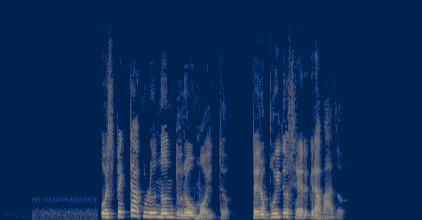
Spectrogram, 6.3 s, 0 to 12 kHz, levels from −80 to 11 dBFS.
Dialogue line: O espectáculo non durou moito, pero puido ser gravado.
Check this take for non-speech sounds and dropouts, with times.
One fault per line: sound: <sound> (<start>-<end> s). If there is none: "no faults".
no faults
